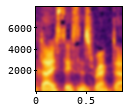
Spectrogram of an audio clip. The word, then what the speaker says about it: diastasis recti: So if you look up diastasis recti, I hope I'm saying that right.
